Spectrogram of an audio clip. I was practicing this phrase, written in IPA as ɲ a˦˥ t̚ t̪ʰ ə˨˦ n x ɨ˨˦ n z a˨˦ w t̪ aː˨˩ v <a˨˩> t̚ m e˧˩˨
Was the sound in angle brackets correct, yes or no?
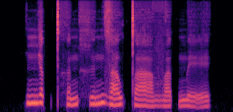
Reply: yes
